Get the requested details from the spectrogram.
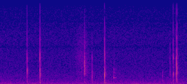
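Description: Long red almond-shaped nails tap and click on the black glass screen of a white iPad, a thin solid slab lying flat on a lace tablecloth. Sharp, dry, bright clicks come in irregular bursts over a quiet background hiss, each dying away almost instantly.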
